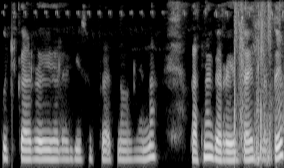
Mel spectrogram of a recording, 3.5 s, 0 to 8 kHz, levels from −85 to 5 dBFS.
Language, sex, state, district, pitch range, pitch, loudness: Hindi, male, Uttar Pradesh, Hamirpur, 160-175 Hz, 165 Hz, -17 LUFS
